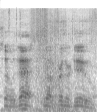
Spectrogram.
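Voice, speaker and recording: A man's voice: mid-range voice, steady tone, a little fast, over music. A man streaming a video game, giving casual commentary as he talks to himself and chats to viewers.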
